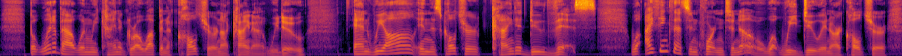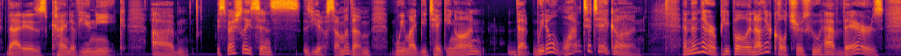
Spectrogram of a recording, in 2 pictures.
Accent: Cleveland, Ohio, United States; oh, that's me growing up in Ohio. That's where that comes from. That comes from Cleveland, or that comes from my mom

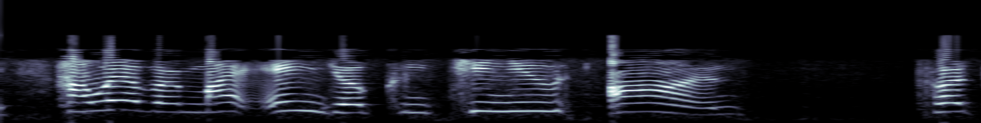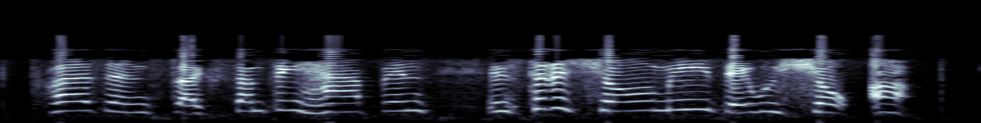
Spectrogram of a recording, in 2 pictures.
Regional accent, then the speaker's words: South Korea; I was born and raised in Korea.

